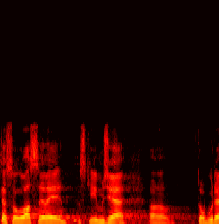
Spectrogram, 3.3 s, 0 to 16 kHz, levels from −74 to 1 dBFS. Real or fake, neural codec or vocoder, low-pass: real; none; 7.2 kHz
